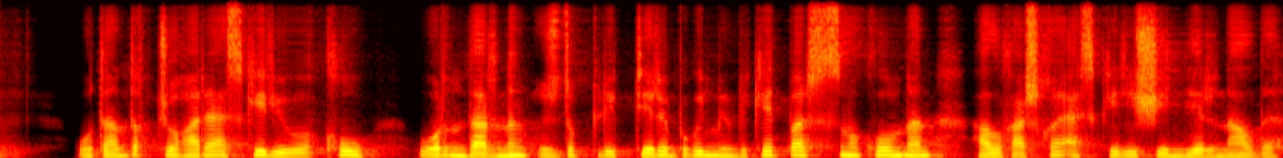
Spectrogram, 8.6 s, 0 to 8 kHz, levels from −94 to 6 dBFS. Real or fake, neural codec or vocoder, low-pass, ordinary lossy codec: fake; codec, 16 kHz, about 1 kbps, DyCAST, with the encoder's durations; none; none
